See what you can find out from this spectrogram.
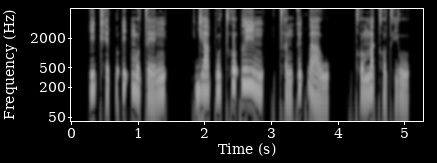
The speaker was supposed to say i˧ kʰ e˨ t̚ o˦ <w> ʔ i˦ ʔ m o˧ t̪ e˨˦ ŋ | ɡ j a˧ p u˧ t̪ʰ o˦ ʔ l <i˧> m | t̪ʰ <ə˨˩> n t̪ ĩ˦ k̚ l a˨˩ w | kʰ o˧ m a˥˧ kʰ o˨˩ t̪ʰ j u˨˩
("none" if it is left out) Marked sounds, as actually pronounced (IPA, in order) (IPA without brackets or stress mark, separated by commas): none, i˥˧, ə˨˩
